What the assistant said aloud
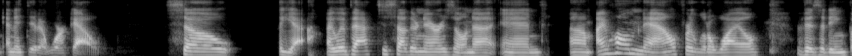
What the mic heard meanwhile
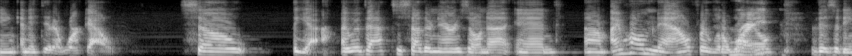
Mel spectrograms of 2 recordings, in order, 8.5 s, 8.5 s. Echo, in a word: present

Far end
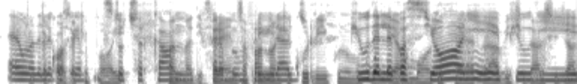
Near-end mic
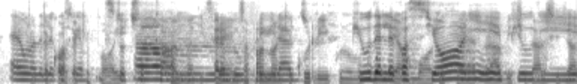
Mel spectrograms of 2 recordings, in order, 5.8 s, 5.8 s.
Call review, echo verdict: present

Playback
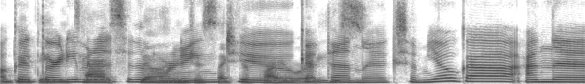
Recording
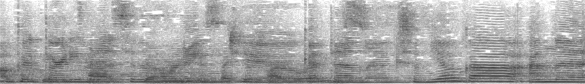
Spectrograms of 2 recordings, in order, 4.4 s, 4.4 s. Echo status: present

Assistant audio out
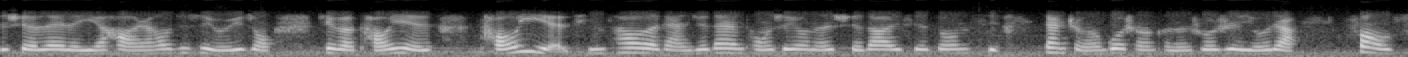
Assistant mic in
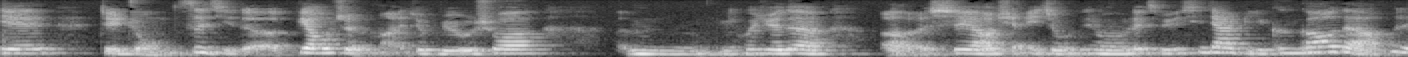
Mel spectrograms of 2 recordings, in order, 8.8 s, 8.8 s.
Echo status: none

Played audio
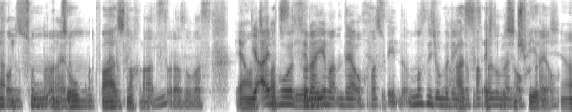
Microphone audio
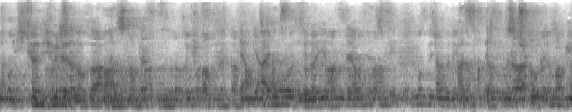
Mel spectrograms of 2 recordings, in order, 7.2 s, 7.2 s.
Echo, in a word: present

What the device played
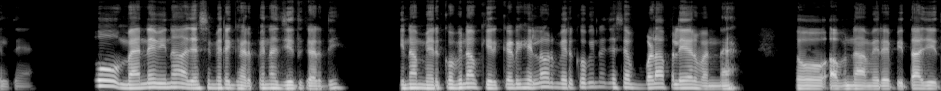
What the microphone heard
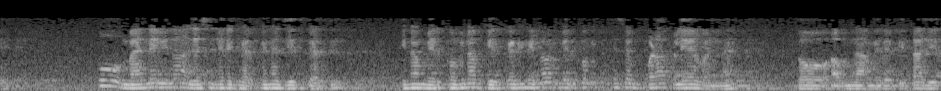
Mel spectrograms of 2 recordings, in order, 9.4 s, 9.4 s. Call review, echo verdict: present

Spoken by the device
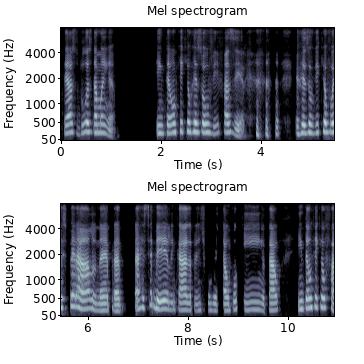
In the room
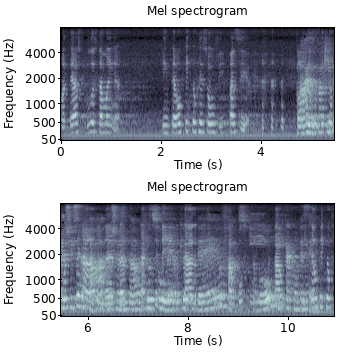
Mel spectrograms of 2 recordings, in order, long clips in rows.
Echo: present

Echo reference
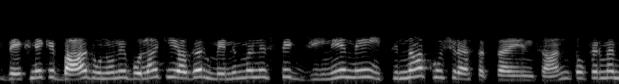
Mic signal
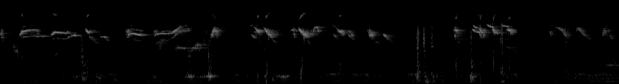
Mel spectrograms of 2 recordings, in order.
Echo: none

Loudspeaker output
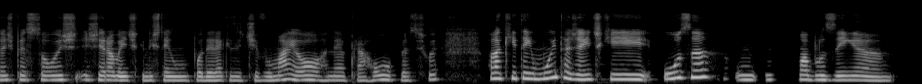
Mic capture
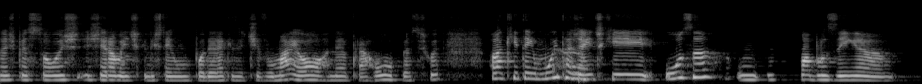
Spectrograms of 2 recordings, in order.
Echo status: present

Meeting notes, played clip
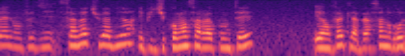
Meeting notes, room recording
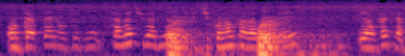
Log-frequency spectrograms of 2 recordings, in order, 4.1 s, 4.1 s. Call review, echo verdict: present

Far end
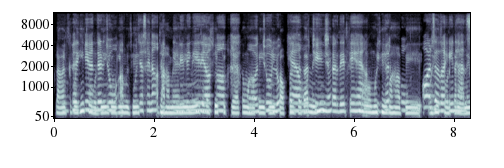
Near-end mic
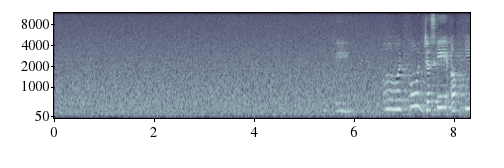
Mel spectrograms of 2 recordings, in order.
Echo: none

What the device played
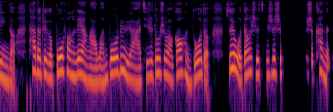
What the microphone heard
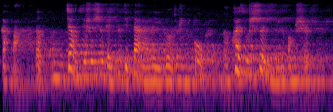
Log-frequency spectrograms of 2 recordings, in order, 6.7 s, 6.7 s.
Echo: none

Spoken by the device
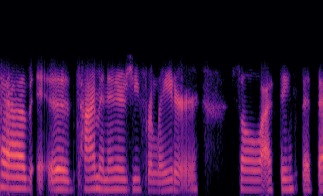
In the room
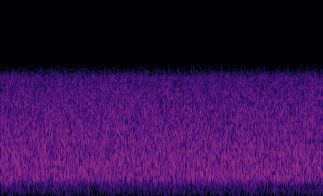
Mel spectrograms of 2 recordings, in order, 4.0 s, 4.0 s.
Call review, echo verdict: none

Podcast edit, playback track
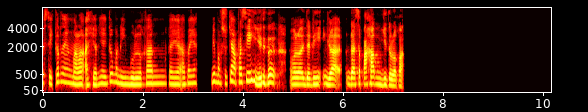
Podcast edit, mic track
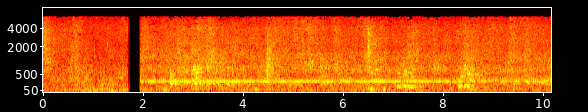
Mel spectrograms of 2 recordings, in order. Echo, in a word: none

